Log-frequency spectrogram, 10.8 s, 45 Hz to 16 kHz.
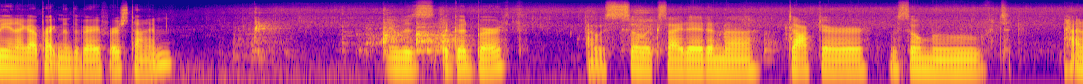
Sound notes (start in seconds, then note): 2.2 water running; 3.4 dishes clattering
